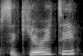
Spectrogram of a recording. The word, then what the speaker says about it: security: one this one then we have security it has four syllables and the most prominent one is the second one this one then sensible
